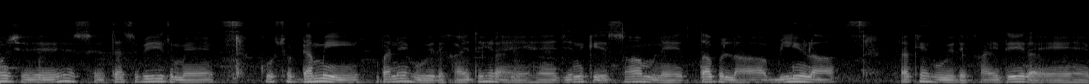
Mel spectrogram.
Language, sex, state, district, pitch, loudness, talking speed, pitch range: Hindi, male, Chhattisgarh, Bastar, 110 Hz, -35 LUFS, 120 wpm, 100-125 Hz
